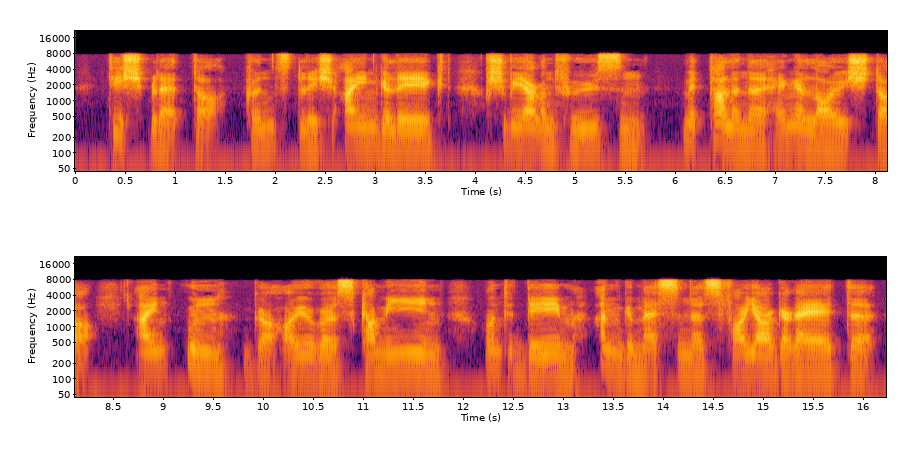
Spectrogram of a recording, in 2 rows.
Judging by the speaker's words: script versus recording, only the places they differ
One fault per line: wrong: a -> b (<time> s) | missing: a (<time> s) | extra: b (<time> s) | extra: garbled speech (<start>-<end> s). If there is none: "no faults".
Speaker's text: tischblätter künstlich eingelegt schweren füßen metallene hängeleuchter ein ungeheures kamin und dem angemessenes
no faults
